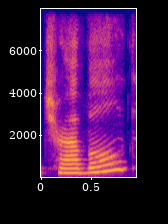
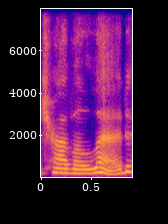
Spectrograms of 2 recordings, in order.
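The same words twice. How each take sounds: First: Said in the usual way. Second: "traveled" as three beats, trav-el-LED; wrongly split ending. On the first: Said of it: "it's still said the same". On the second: Shown as a demonstration. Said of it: "You're not going to say".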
